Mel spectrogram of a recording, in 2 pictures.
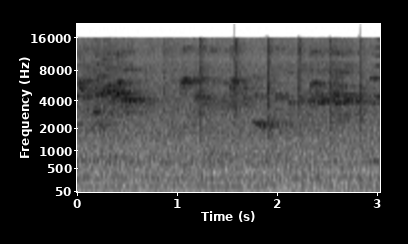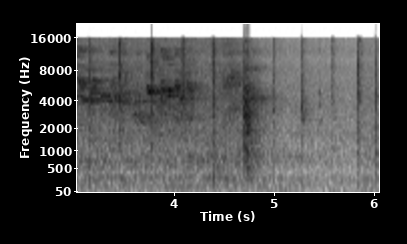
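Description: Small birds chirping over a steady low hum, with scattered clicks and one sharp knock near the end.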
